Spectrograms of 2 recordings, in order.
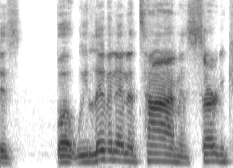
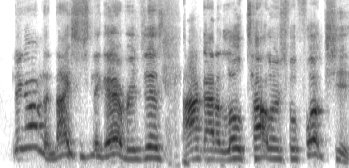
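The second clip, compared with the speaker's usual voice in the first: ordinary talk, nothing marked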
